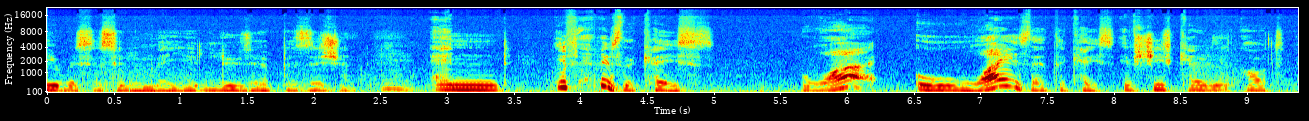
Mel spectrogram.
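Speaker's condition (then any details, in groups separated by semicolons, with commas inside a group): No condition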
